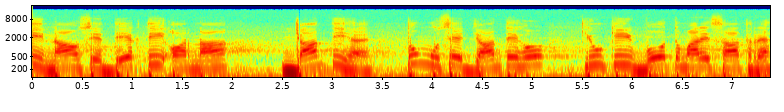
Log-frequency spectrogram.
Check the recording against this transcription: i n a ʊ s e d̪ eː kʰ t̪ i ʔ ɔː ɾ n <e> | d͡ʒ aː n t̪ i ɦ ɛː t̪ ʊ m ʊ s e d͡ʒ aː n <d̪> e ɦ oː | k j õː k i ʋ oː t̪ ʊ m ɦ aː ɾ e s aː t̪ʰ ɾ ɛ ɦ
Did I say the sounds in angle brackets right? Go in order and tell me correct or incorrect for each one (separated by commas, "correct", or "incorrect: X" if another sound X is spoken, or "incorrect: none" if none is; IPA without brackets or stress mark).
incorrect: a, incorrect: t̪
